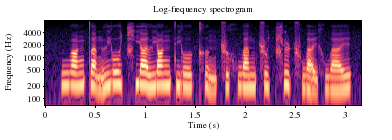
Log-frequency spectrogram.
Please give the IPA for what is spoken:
w ɑ˧˥ ŋ t̪ a̰˨˩ n l j o˥ ʊ̯ t͡ɕʰ j ä˥˩ l j ɑ˥ ŋ t̪ j o˧˥ ʊ̯ kʰ ɤ̰˨˩ ŋ ʈ͡ʂ u˦ x w a˥ n ʈ͡ʂ u˥˧ t͡ɕʰ y˥˩ ʈ͡ʂʰ w a̰˨˩ ɪ̯ x w a˧˥ ɪ̯

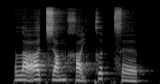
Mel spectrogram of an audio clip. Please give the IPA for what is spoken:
l a̰ː˧˥ t͡ɕ a˨˦ m x a̰˧˨ j k ə˦˥ t̚ s ɛ˨˩ p̚

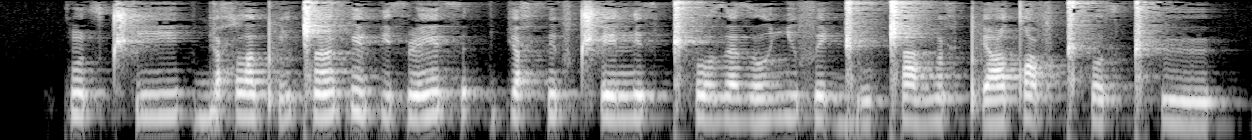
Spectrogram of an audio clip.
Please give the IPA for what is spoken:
k ũ θ t͡ʃʼ i | bʲ u ħ lˠ i pʼ ĩ ǁ ã k ẽ pʲ ɨ θ ɭ ẽ θ | pʲ o ħ θ ĩ f t͡ʃʼ e n i θ ǁʰ o ð ɐ ð o ʎ ɨ f e ɡ͡ǁ u ǁ a ɦ ũ ħ pʼ e tˤ u f ǁʰ o θ ǁʰ ʉ

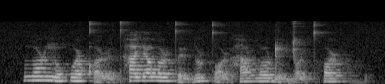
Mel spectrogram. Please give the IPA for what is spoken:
ðˤ u˥ ɭ n o˥ p o˥ ɭ qʼ u˨˩ ɭ ə˨˩ t̪ʰ a˥ lʲ ʌ˥ lˠ o˥ ɭ t̪ ə˨˩ ɭ ʎ u˥ ɭ t̪ ɔ˨˩ ɭ h a˥ ɭ ðˤ u˥ ɖ ə˨˩ ɟ ɔ˨˩ ɭ t̪ʰ ɔ˥ ɭ h o̤˨˩

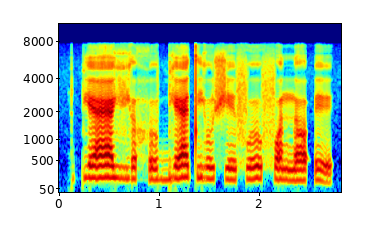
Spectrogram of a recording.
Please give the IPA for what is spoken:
pʲ æ vʲ ʌ h ɵ bʲ æ t j ɵ ʃ e f ɵ f ʌ n ʌ ʔ e

